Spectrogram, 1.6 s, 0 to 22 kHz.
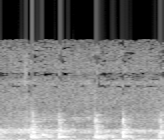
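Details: Thin, clicky paired heartbeats from a small speaker in a Build-A-Bear, about 90 beats a minute, regular: recording of a transplant recipient's heartbeat after receiving a 16-year-old donor's heart.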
